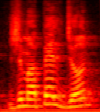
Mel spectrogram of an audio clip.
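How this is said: The voice rises at the end. It asks whether the speaker's name is John. "you need to raise up your voice"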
